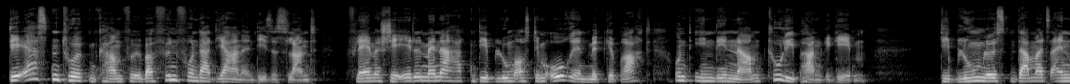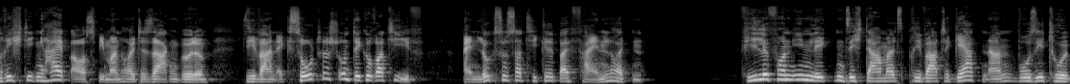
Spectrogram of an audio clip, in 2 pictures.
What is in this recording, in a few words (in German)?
Sprachprobe neutral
